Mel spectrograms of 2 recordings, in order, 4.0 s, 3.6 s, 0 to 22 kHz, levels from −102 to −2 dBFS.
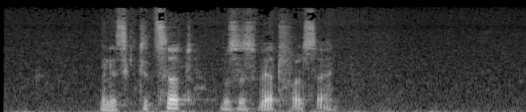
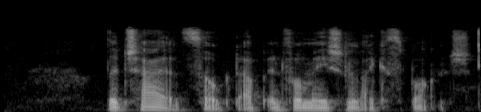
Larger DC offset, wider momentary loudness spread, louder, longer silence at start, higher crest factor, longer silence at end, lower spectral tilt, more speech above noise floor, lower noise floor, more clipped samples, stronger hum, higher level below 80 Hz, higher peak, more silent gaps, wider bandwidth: neither; about the same, 11 LU vs 11 LU; first, -31 LUFS vs -44 LUFS; second, 0.15 s vs 0.8 s; about the same, 22 dB vs 22 dB; first, 0.7 s vs 0.1 s; about the same, -4 dB/octave vs -5 dB/octave; second, 31 dB vs 36 dB; second, -62 dBFS vs -80 dBFS; neither; neither; first, -60 dBFS vs -68 dBFS; first, -10 dBFS vs -22 dBFS; neither; first, 16.5 kHz vs 8.2 kHz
